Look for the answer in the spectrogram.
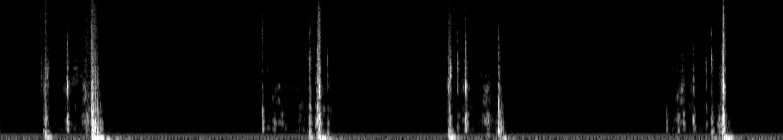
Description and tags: car - glove box
Open and close a glove box inside my car two times.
